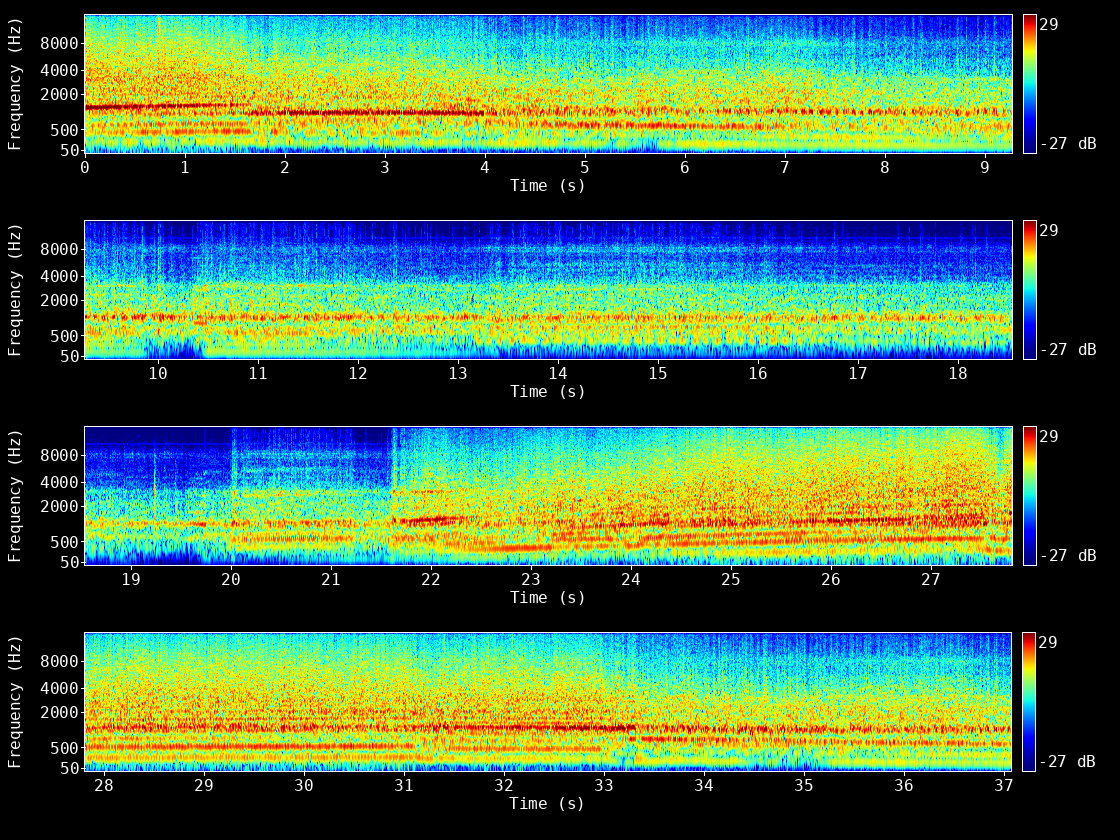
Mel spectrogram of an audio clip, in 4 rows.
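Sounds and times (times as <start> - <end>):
motorcycle engine revving: 0.0 - 37.0.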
